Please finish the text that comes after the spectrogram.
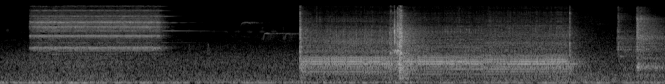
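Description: A visitor rings the doorbell of an attic apartment, which buzzes twice: first a short, steady electric tone, then after a pause a longer, harsher rasping buzz with a click partway through. No one speaks.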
